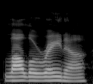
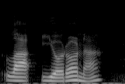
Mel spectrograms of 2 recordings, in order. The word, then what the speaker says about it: La Llorona: As I said, I've heard pronounced La Lorena, which is a choice. Mm-hmm. More well known as La Llorona, mm-hmm.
